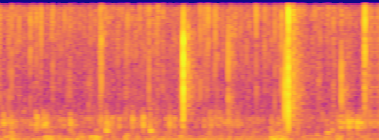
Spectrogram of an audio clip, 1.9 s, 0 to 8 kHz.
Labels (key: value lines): label: biophony, damselfish
recorder: SoundTrap 500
